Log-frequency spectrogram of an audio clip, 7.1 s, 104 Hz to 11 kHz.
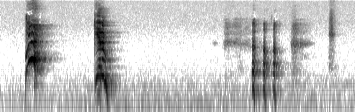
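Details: Poodle Stella letting off steam at playtime while Buster patiently waits: two sharp, harmonic barks about 1.5 seconds apart, a pause, then a fast burst of three yips followed by two softer short yelps in a quiet room.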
